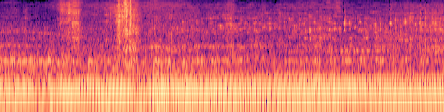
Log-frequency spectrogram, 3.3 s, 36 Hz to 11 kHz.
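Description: A 1994 Ford Taurus wagon engine is held at high revs against its rev limiter, producing a loud, steady, close roar with a rough pulsing rumble underneath.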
